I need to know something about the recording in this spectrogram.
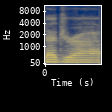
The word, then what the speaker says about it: Dedra: he's technically working with Dedra, I believe right? I believe that's how you say her name. So it's Dedra, yeah.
